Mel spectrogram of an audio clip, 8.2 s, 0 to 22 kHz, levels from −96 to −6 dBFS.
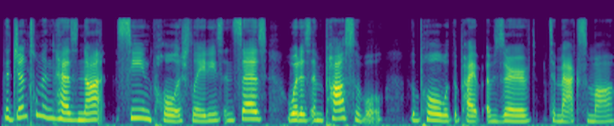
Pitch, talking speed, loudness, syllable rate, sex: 210 Hz, 145 wpm, -19 LUFS, 4.3 syllables/s, female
